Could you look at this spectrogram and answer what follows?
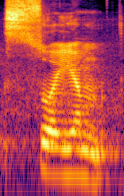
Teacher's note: സ്വയം എന്നുള്ളത് സ എന്ന് ഡബിൾ ആയിട്ട് ചൊല്ലണം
